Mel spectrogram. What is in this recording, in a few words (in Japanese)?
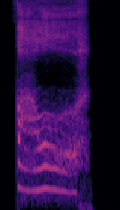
"がおー", kawaii voice; ASMR; 色々なワンショット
